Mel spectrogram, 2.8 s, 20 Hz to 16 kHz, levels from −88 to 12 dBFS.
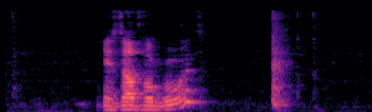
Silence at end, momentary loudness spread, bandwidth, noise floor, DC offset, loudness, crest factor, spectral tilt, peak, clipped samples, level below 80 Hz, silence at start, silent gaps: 0.65 s; 16 LU; 11.5 kHz; -67 dBFS; under 0.1%; -25 LUFS; 24 dB; -6.5 dB/octave; -4 dBFS; under 0.1%; -66 dBFS; 0.75 s; none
